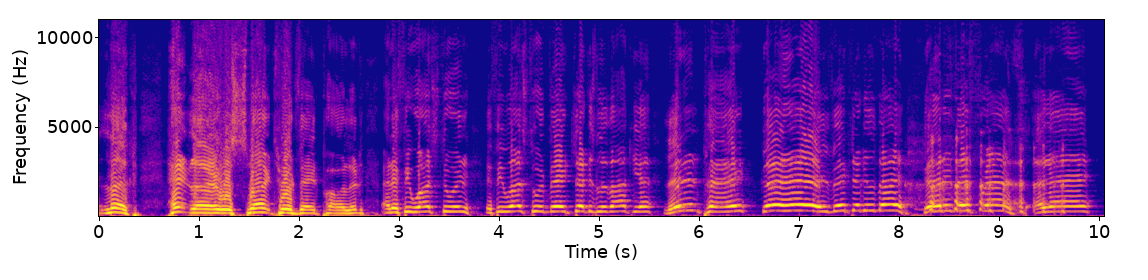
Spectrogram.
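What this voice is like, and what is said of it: Fast, congested-sounding impression voice. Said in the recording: “Marlon Brando with a head cold ... It's Marlon Brando on speed with a cold ... that impression ... of Donald Trump”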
